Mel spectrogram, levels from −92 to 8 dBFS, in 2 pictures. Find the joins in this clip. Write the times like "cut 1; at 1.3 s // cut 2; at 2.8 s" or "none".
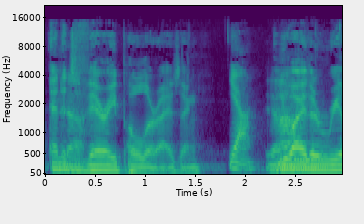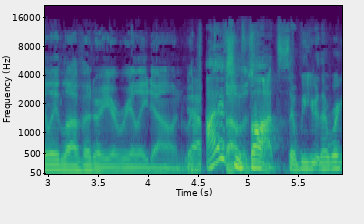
cut 1; at 4.5 s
